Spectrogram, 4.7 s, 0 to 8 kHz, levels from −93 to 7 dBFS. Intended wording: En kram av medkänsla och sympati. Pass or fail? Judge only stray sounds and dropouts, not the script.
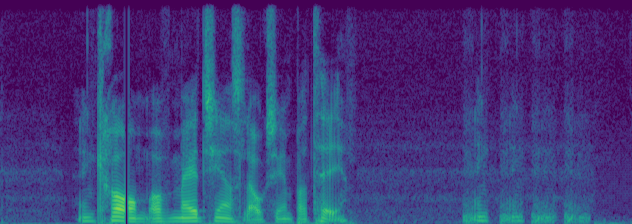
fail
